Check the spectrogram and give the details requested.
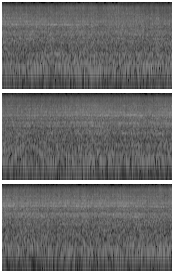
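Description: Freight train of coal hopper cars rolling past: a steady, unbroken noise of steel wheels running on the rails.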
